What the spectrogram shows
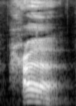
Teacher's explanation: Ha ni dia nipis dan dia pedas. Dia duduk di tengah kerongkong. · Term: ha pedas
